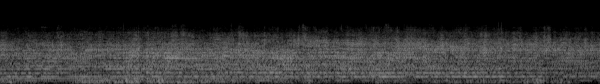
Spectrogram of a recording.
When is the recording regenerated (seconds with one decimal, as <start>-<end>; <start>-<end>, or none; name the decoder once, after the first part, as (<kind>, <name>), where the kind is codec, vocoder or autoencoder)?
none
